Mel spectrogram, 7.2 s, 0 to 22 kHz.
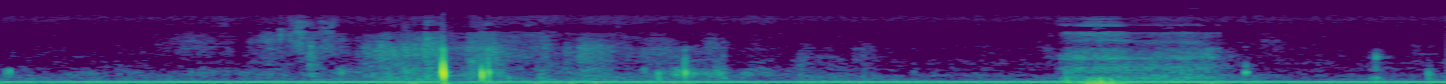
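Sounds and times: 
steady low electrical hum: 0.0s - 7.2s
loud rough breathy snoring: 5.3s - 6.2s.

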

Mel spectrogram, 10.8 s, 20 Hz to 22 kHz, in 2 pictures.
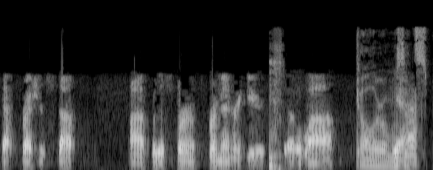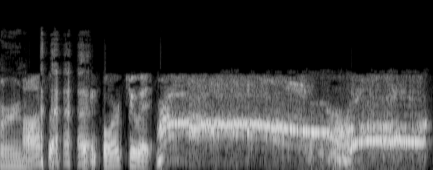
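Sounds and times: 
speech: 0.0s - 1.0s, 1.6s - 8.0s
laughter: 5.0s - 6.6s
caller imitating a zombie screech: 7.4s - 10.8s.

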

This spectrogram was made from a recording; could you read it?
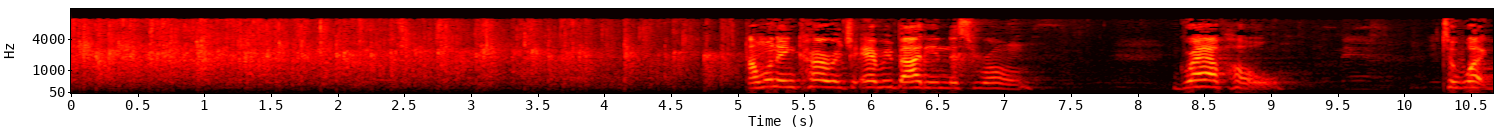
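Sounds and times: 
room full of people applauding: 0.0s - 5.1s
speech: 5.1s - 7.3s, 8.3s - 9.2s, 10.3s - 10.6s.

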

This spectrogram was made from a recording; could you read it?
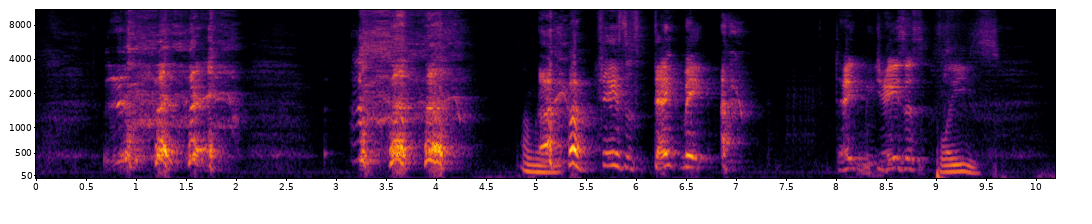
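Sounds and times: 
harsh coughing fit with rapid hacking coughs: 0.7s - 2.2s, 3.2s - 4.5s, 5.1s - 5.6s, 6.8s - 7.2s
speech: 5.0s - 6.8s, 8.0s - 9.7s.

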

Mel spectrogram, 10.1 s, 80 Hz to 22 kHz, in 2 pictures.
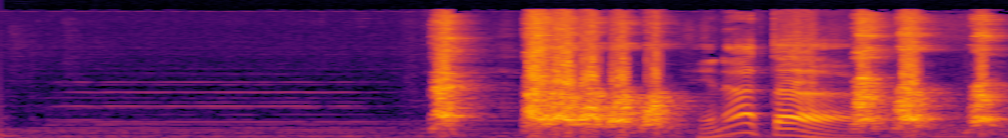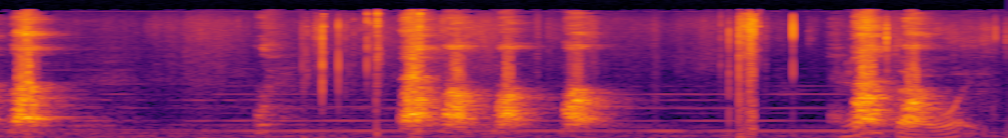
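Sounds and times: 
dog barking: 2.2s - 3.5s, 4.2s - 5.5s, 6.3s - 8.2s, 9.2s - 10.0s
speech: 3.5s - 4.8s
faint scuffling: 5.0s - 10.0s.

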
